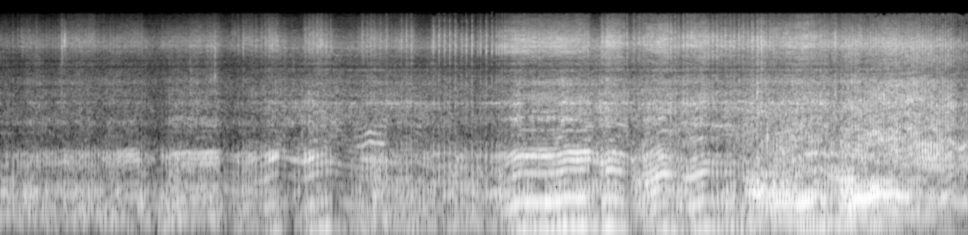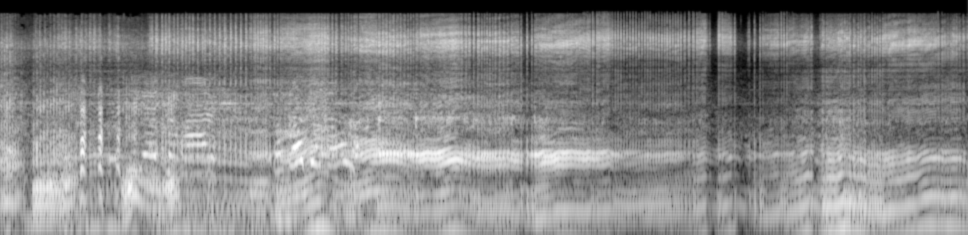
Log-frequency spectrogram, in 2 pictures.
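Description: Motorcycle engines putter and rev close by.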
